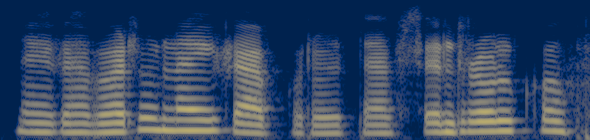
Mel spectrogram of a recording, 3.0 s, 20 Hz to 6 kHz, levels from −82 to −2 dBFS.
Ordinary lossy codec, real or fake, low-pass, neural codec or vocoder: none; real; 5.4 kHz; none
